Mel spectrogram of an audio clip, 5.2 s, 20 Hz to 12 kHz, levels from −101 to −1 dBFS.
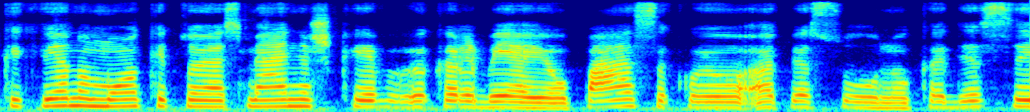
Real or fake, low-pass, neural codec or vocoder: real; 10.8 kHz; none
